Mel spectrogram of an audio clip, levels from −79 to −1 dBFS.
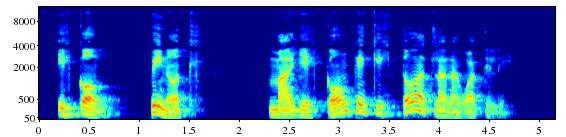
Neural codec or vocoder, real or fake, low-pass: none; real; 10.8 kHz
